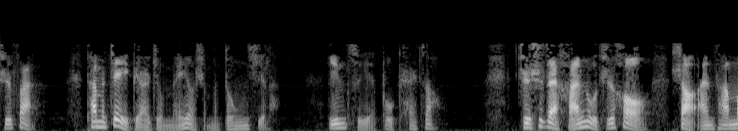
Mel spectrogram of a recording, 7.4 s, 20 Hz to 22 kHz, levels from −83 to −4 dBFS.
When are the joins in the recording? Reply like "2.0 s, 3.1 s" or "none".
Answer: 5.1 s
